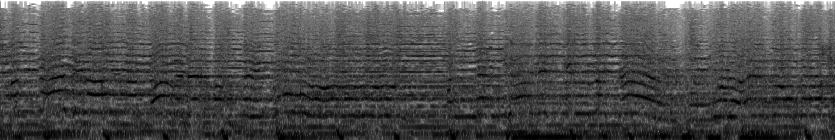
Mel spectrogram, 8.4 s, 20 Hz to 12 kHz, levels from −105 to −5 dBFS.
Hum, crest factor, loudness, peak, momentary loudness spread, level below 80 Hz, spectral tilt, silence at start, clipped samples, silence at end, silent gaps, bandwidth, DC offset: none; 6 dB; -5 LUFS; 0 dBFS; 2 LU; -12 dBFS; -4 dB/octave; 0 s; 2%; 0 s; none; 11.5 kHz; under 0.1%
